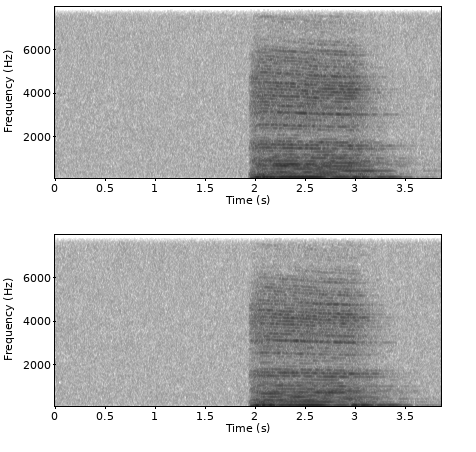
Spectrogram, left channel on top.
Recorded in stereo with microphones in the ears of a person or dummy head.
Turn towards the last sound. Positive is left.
turn(degrees=-5)  # may be behind; listen again after turning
